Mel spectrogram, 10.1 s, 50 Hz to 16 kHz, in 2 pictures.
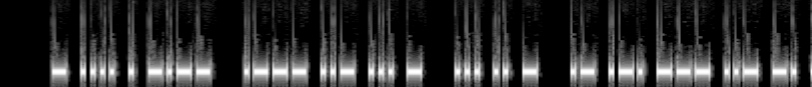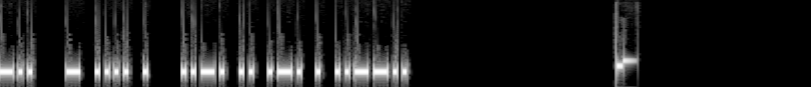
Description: Morse code, heard as a keyed tone, about 40 wpm, 700 Hz. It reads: THEY JUST SIT AROUND THE FIRE?
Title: Sentences from Top 1000 Words - Review Part 3 - 40wpm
